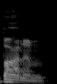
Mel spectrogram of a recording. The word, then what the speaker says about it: Bonham: Understand that it is Helena Bonham Bonham. Carter. Bonham. Just Bonham.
